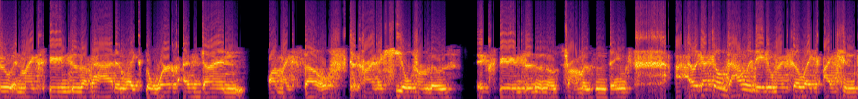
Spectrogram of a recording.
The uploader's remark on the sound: This interview is the first phone interview on Live From The Backseat, and we apologize for the audio quality in advance as we work to increase our production quality.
